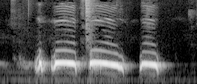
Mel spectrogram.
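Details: Lure call of a spotted dove used to draw in a male: a brief hooked note leads into two long, slightly falling coos and a short closing coo, with no other sounds.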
